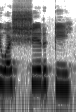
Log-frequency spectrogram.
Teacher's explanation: शीन पे तशदीद है, इस पे मैं दबाव दूंगी और 1 सेकेंड रुकूंगी मैं यहाँ पे।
